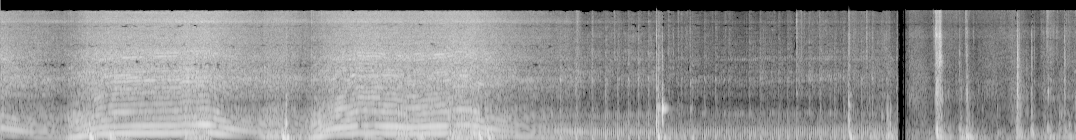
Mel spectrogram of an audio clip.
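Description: Two-stroke chainsaw revving up to full speed and dropping back twice, then dying down about five seconds in. A few sharp knocks follow.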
